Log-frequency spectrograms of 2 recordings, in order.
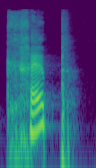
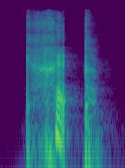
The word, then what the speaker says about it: crêpes: If you are talking about several crêpes, so in a plural form, des crêpes or les crêpes, you also have a silent S at the end, right? If it is in a plural. But you don't pronounce it, it is silent. Les crêpes or des crêpes.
